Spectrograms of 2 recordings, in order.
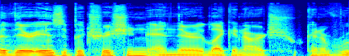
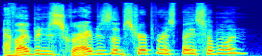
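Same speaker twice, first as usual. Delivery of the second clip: high indignant; 14 semitones higher than usual. Real, not acted. Mock offended high pitch.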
